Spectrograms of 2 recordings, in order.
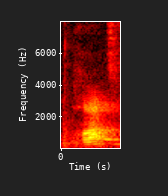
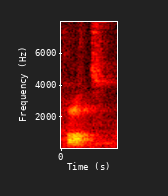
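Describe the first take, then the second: First: It is said with an American vowel. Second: It is said with a darker British vowel.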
